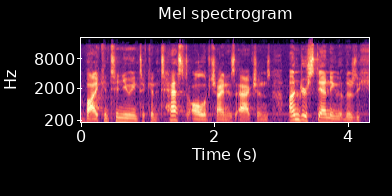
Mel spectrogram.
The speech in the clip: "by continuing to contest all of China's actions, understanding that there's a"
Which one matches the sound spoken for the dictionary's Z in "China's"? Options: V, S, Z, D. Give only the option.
Z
